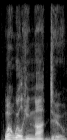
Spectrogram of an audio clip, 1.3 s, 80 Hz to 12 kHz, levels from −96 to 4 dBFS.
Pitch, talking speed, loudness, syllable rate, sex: 110 Hz, 225 wpm, -15 LUFS, 4.2 syllables/s, male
